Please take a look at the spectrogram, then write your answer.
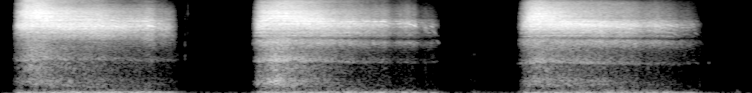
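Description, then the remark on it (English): A voice makes three long, steady snake-like hisses, the sound of the letter S, each lasting over a second, separated by short pauses of silence. The hissing is bright and sharp, with no talking. “Hello, I'm Sammy Snake. Listen to my sound.”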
